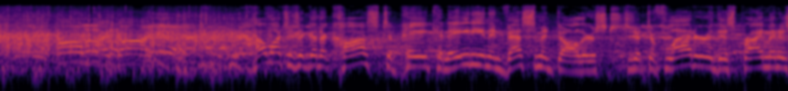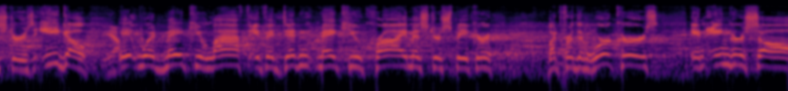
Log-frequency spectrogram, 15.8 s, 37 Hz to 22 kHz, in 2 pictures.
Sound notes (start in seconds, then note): 0.0 applause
